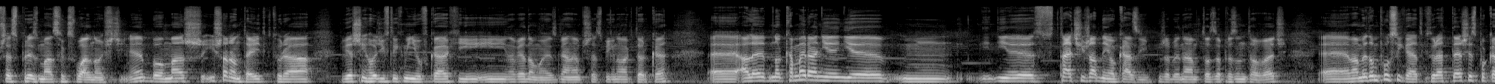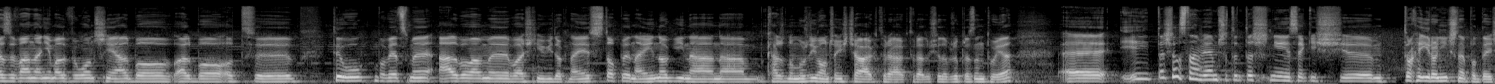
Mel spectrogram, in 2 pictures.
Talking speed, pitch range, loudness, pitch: 170 wpm, 125-150 Hz, -18 LUFS, 135 Hz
